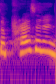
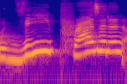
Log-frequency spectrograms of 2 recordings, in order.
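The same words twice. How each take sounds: First: 'The' is said with a short, reduced vowel. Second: 'The' is said with a long 'ee' vowel. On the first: It is a plain, ordinary mention. "it's a regular conversation" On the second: The speaker is shocked and stresses which one. "you want to place emphasis on this word"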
